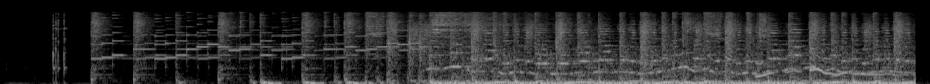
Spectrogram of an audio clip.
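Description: An upbeat chiptune internet meme song from a 2011 YouTube animation of a flying cat plays on its own, bright bleepy melody lines bouncing rapidly over a fast rhythm, with a heavier pulsing bass beat joining about halfway through and continuing loudly to the end.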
